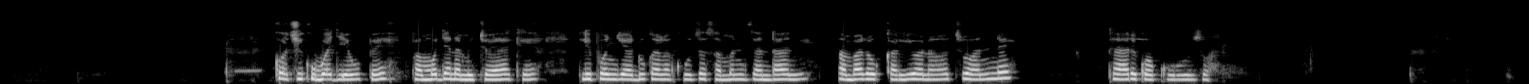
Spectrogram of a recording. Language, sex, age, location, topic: Swahili, female, 18-24, Dar es Salaam, finance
